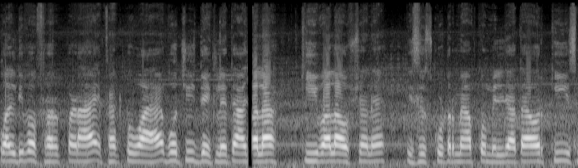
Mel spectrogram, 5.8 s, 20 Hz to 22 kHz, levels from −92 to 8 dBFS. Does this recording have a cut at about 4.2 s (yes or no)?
no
